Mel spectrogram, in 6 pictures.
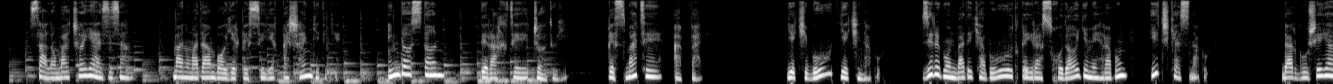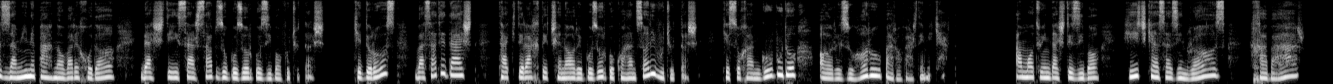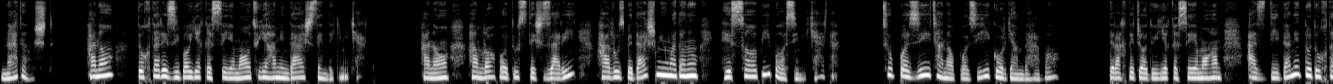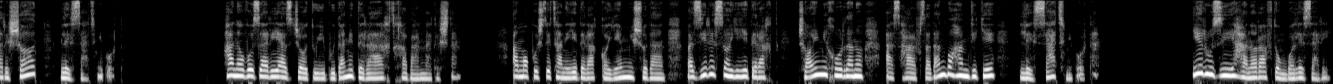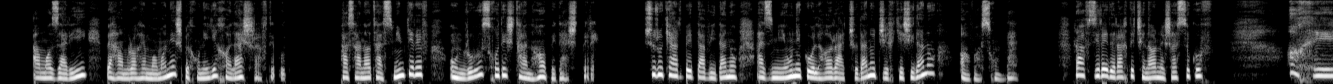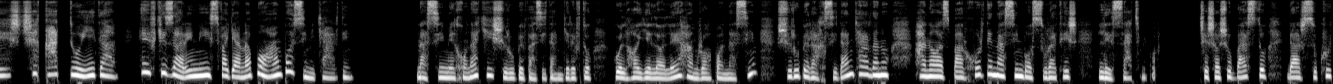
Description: قصه‌های کودکانه صوتی – این داستان: درخت جادویی (قسمت اول)
روایت آرام پیش می‌رود و فرصت می‌دهد کودک با فضا همراه شود، فکر کند و منتظر بماند.
تهیه شده در استودیو نت به نت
